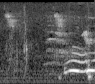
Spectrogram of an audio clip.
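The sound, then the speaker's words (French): A person imitates an owl's hoot with a drawn-out, wavering 'ooh' sound, clear, following a moment of faint, soft background noise. “Ouh, ouh, ouh. Ah, c'est toi qui m'appelles, demande le petit hibou.”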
